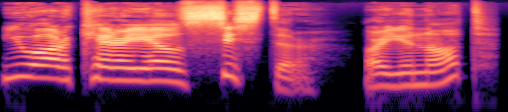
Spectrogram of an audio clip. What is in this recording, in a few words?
Female Draenei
